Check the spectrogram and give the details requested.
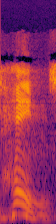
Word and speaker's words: Haines: war fishing so i what did you say his name is haynes h-a-i-n-e-s well as your fellow named heinz used to fish no no not heinz haynes couldn't be honest no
